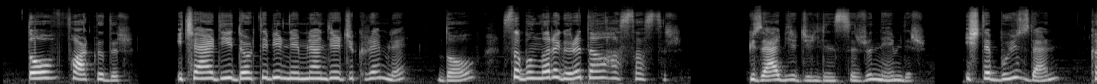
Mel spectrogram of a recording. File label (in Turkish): reklam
